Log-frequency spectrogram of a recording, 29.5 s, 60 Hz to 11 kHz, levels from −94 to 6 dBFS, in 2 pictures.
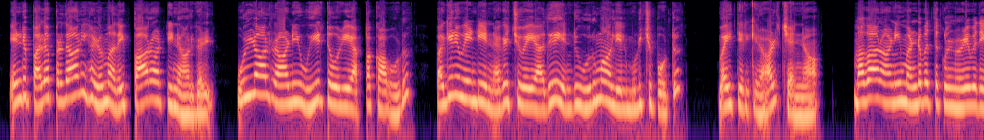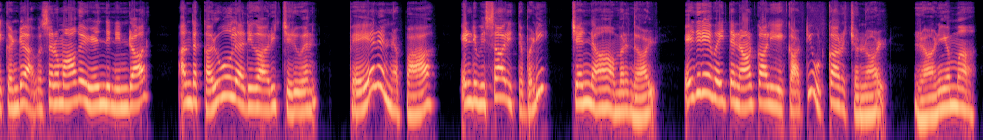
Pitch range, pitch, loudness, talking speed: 195-255 Hz, 230 Hz, -10 LUFS, 90 wpm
